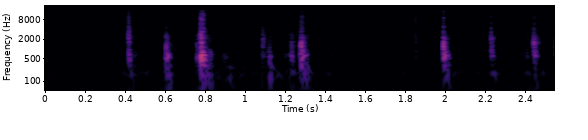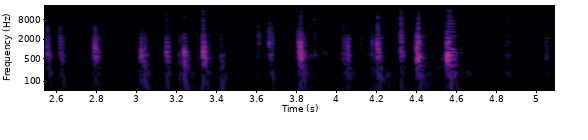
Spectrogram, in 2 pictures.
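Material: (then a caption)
Plastic. Fingertips type on a retro plastic mechanical keyboard with round plastic keycaps, producing about 21 sharp, separate clicks. Each keystroke is a short, bright clack centered around 640 Hz that dies away almost instantly, in an irregular typing rhythm.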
